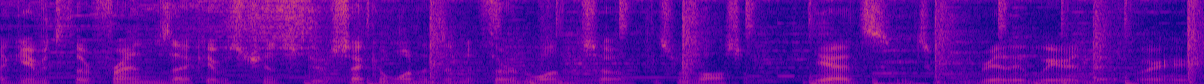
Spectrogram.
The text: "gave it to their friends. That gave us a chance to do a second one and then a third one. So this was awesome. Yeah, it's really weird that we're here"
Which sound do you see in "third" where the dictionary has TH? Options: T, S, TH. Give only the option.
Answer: TH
